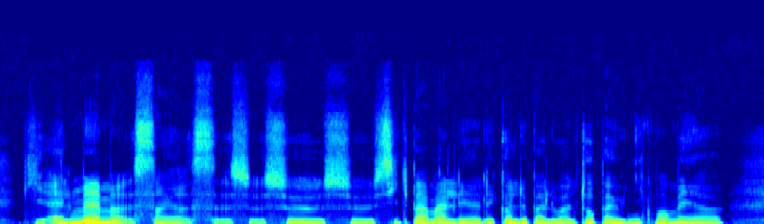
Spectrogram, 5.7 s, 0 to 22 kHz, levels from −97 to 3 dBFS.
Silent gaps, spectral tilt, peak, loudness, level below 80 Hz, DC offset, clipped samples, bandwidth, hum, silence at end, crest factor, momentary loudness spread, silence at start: none; -6 dB/octave; -26 dBFS; -44 LUFS; -66 dBFS; under 0.1%; under 0.1%; 15.5 kHz; none; 0.3 s; 18 dB; 13 LU; 0.2 s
